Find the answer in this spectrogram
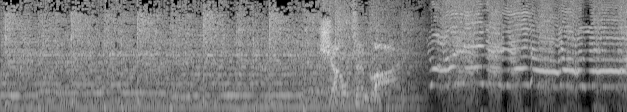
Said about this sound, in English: Charlton Live. So you heard the mascots from yesterday's game shouting as loud as they could into the microphone.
